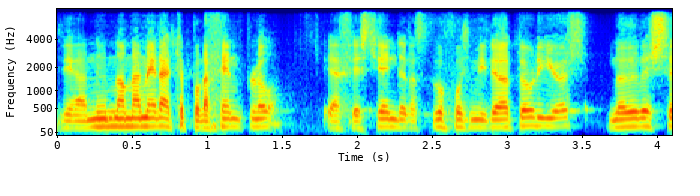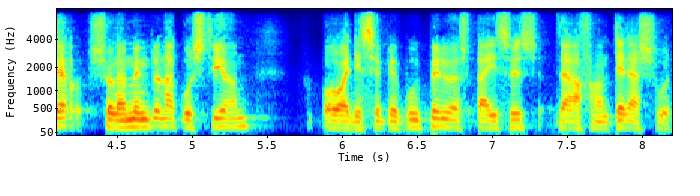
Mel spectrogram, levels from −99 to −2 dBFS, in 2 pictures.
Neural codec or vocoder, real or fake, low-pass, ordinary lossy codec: codec, 16 kHz, 0.5 kbps, X-Codec, HuBERT features, trained on general audio; fake; 7.2 kHz; none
